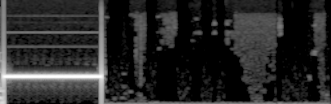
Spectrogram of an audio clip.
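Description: Broadcast color-bar test tone: one steady, pure beep lasting under a second, cut off abruptly.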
